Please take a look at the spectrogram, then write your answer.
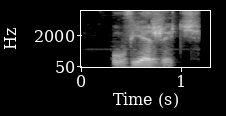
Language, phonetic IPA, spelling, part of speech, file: Polish, [uˈvʲjɛʒɨt͡ɕ], uwierzyć, verb, Pl-uwierzyć.ogg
